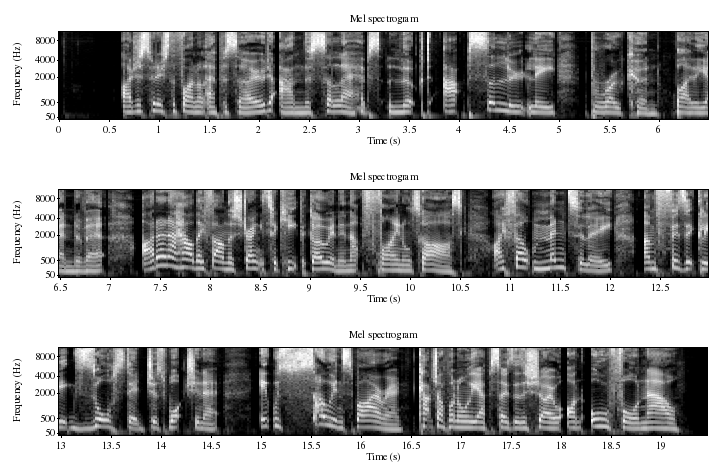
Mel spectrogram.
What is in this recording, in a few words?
Continuety; Ch4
